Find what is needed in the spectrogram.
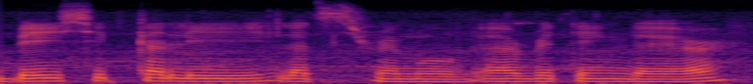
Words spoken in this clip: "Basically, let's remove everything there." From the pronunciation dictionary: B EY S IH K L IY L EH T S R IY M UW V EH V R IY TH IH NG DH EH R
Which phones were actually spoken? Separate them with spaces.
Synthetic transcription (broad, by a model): B EY S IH K L IY L EH T S R IY M UW V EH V R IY T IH NG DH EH R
